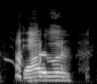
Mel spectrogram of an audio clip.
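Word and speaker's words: Feiler: Feeler? – There you go. Dollar. Filer. – It's Filer. See, there you go.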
